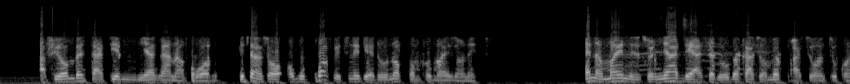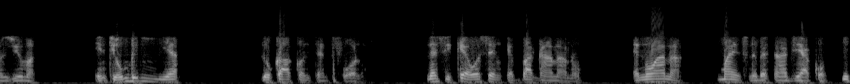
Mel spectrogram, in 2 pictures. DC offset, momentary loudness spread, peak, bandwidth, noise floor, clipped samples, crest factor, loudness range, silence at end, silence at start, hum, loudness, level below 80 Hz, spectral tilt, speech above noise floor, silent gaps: under 0.1%; 10 LU; -12 dBFS; 16 kHz; -74 dBFS; under 0.1%; 20 dB; 4 LU; 0 s; 0.4 s; none; -31 LUFS; -58 dBFS; -5 dB/octave; 43 dB; none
